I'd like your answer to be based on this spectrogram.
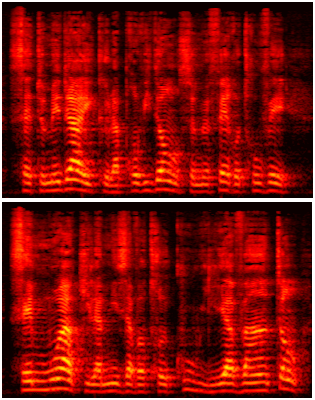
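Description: A woman voicing a rough old charcoal burner, a remorseful father, speaking low and slowly as if to himself. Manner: low, slow, murmured as if to himself. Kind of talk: audiobook character reading.

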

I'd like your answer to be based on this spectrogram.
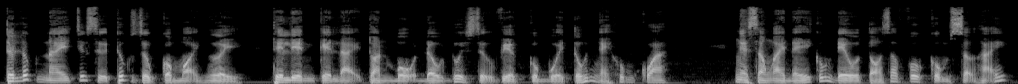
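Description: A man narrating a ghost story in a steady, suspenseful storytelling voice. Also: low-pitched, a little fast, no echo.

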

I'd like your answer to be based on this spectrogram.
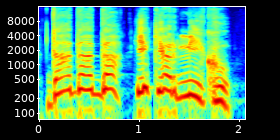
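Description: A man voicing an awestruck, superstitious village shepherd in an audiobook reading, with a high, exclaiming voice. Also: expressive, no echo, clean studio sound. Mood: amazed.

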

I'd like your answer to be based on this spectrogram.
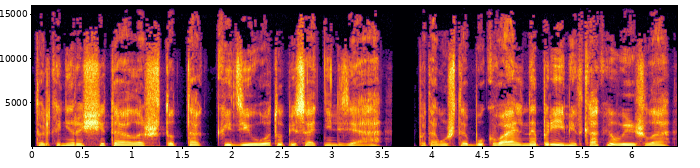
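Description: A man's voice: mid-range voice, dark tone, no echo, clean studio sound, close to an everyday voice. A man doing a fiery, scolding noblewoman. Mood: agitated scolding. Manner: scolding, quick to anger. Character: imperious hot-tempered older noblewoman.

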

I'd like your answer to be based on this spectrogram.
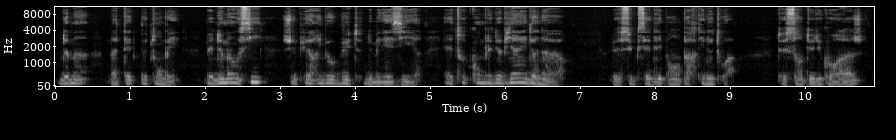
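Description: A man's voice: mid-range voice, animated, moderate pace, mellow, husky. A man voicing a calculating male seducer from a novel, speaking in an intense, commanding way.

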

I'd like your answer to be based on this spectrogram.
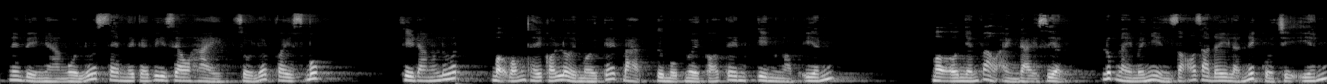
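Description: A woman narrating a family drama story in a steady voice. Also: deep voice, fairly quick, husky.

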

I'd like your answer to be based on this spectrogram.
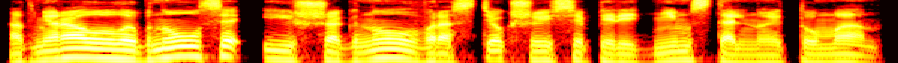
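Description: A man narrating an audiobook in a steady, dramatic storytelling manner. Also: on the low side, normal speed, no room sound, clean studio sound.

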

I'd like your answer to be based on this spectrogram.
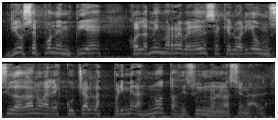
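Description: A man's voice: high voice, quick pace, bright, forceful tone. A man preaching a sermon as dramatic storytelling, theatrical and emphatic, speaking straight to his audience. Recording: echoey hall.

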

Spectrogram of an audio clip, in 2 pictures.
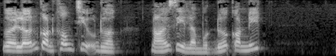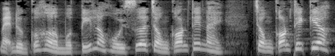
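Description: A woman's voice: fairly low pitch, a little slow, darkish tone, no echo, clean studio sound, natural voice. A woman voicing a young mother who scolds sharply, protective of her baby. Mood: angry. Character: young mother, angry and protective daughter-in-law.

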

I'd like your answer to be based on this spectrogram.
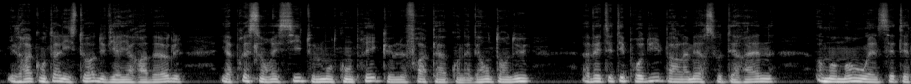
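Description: Dark, husky-voiced male audiobook narrator. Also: mid-range voice. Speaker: audiobook reader. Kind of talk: scripted narration.

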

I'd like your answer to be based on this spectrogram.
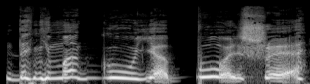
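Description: A woman's voice: measured pace, mellow, dry recording. Woman voicing a young woman in painful labor. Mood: strained, desperate. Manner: strained, pleading, high-pitched. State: in pain. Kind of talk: audiobook reading.

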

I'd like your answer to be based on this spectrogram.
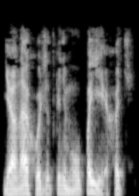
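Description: A man reading a smooth-talking young man who lies to win women over, eager and persuasive, in a storybook narration. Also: on the low side, moderate pace, fairly bright tone, dry recording, highs cut off.

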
